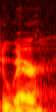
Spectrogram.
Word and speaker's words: Uber: We offer you guys a program with Lyft and Uber, BG. It's pronounced Uber.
